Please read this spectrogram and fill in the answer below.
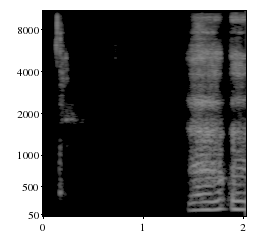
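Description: A pause in a man's speech: a short, faint breath just after he stops, then near silence, and his talking resumes about one and a half seconds in.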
